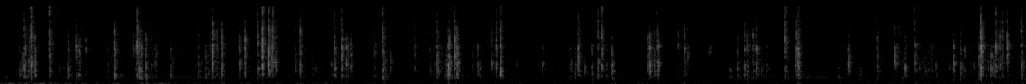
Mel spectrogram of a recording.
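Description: A full Halls plastic cough drop pouch is held in both hands while fingertips crinkle and tap the bag. Quick, bright crackles and light taps come in a steady, irregular stream with almost no low end, at a soft level throughout.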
